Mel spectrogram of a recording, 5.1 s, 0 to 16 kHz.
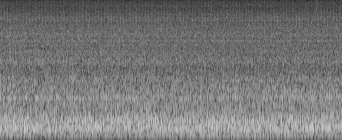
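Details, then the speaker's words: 2005 VW Touareg 4.2L V8 with lean faults and stiff brake pedal, idling: steady loud hiss over smooth idle; heavy vacuum leak, likely from a split brake vacuum hose, possibly affecting fuel trims. "it sounds like there is a pretty heavy vacuum leaf which would explain our stiff brake pedal"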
